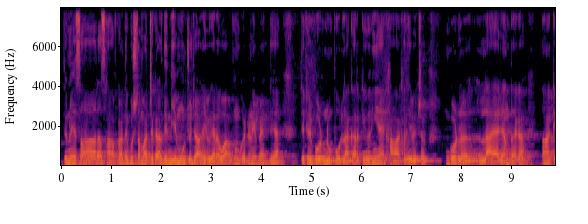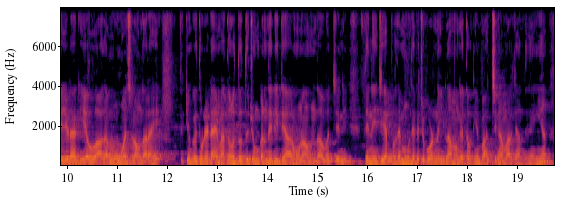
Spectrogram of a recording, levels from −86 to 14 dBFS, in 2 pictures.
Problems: constant background noise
